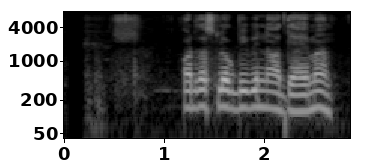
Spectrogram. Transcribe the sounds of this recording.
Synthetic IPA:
ʌrd̪ʌslok̚bibʱinːʌːd̪ʱjajema

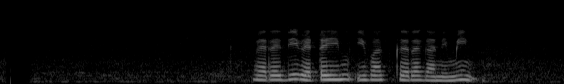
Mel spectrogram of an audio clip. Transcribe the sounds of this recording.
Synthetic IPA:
ʋæɾəd̪iʋæʈəɦimiʋat̪kəɾəɡanimin

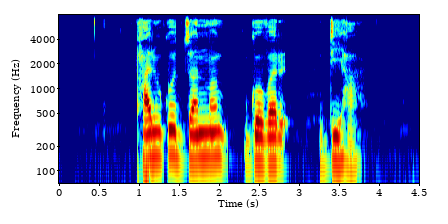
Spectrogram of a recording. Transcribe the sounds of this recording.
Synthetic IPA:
t̪ʰaɾukod͡zʌnmʌ | ɡobʌr | ɖiɦa

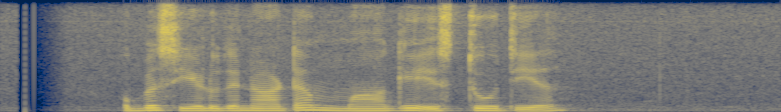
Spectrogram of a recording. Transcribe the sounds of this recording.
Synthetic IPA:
obəsijɐɭud̪enaːʈɐmːaːɡeist̪uːt̪ijə

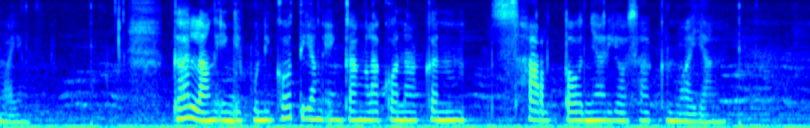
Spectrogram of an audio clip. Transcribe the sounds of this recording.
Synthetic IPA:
ajaŋ | d̪̥a̤laŋiŋɡɪhpunikɔt̪ijaŋḭŋkaŋlakɔnakənsart̪ɔɲaɾiɔsakənwajaŋ

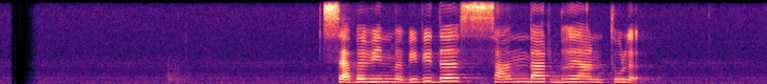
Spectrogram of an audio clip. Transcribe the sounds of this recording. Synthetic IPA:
sæbəʋinməʋiʋid̪əsand̪arbʱəjant̪ulə

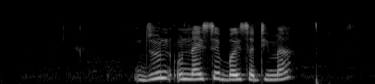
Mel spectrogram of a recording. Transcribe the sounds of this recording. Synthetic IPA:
d͡zununːajsebʌjsʌʈima

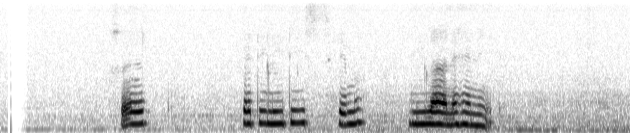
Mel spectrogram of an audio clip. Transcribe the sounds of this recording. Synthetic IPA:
səɾt͡ʃ | fɛʈiliʈiːsheməd̪iːlaːnɛɦɛniː

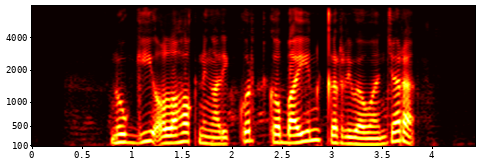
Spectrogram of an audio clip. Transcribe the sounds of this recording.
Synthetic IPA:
nuɡiɔlɔɦɔk̚niŋalikʊrt̪̚kɔbaɪnkɨrdiwawaɲt͡ʃaɾa

